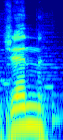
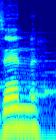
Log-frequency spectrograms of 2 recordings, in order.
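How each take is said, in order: First: The name begins with a J sound. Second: The name begins with a Z sound. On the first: This is how the current game says the name. "This game, he's he's pronounced as Jin" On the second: This is how the remake says the name. "In the Sky remake, they're pronouncing it as Zin"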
